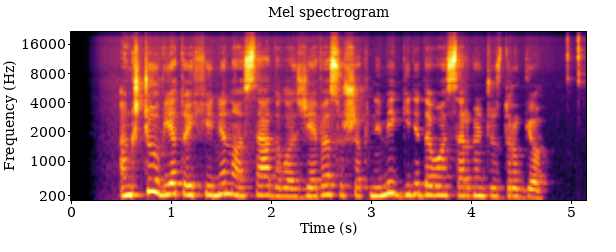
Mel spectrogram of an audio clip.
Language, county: Lithuanian, Šiauliai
